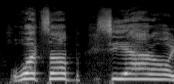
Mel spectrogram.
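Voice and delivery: high, loud arena shout to the crowd; mock metal frontman. Pretending to be a metal singer, greeting the Seattle crowd loudly. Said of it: "I'm the lead singer of ... metal band".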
